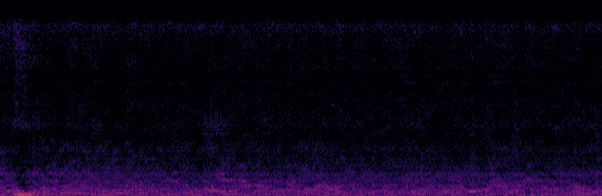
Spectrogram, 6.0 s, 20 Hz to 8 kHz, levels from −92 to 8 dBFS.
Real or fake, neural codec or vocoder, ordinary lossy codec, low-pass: fake; codec, 16 kHz, 2 kbps, FreqCodec, larger model; none; 7.2 kHz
